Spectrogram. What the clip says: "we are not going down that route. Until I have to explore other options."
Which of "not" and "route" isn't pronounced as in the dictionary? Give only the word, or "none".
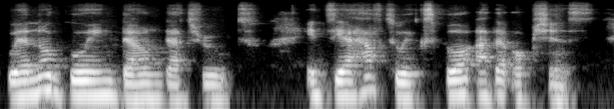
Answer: none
